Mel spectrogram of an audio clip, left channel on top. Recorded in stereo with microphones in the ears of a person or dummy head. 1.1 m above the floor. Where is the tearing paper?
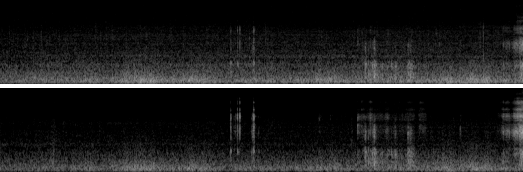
75° right (ahead or behind).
